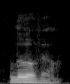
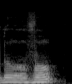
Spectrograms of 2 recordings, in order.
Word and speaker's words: Louisville: How do you say it? Louisville. Yeah, it's like New Orleans. Yeah, you have to sort of be from there. Right. To say it right.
